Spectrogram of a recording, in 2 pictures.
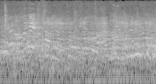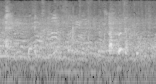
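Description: Chatter of many people talking at once, with no single voice standing out.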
